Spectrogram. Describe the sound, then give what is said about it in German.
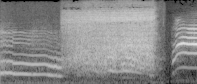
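A neighbour's cat meows twice, first a drawn-out falling cry, then a brief higher call, with a loud, harsh, breathy hiss-like noise filling the gap between them. “Das ist Miezi, das ist unsere Nachbarskatze”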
